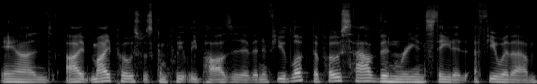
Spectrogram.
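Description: A man speaks at a fairly quick pace with a medium pitch and hardly any pauses, in a normal speaking voice. The recording is very clean, with a silent background. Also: fairly even intonation. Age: 20s. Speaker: university student leader. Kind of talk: casual interview.

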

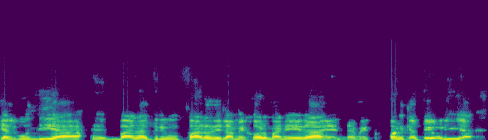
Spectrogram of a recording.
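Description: Speaking at a moderate pace, a man has an unremarkable speaking voice pitched fairly high. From Argentina, San Martín (Buenos Aires). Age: 40s. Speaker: football fan. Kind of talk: casual chat.

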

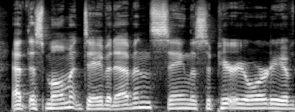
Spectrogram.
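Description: In a very clean recording with a silent background, a man with a medium pitch speaks at a moderate pace in a dramatic, solemn tone. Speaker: podcast host and graduate student. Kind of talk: history narration. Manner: measured, solemn storytelling pace; formal, dramatic reading of a historical account.

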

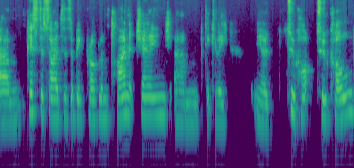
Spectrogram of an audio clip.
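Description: A woman with an Australian accent speaks at a fairly low pitch in a dark, mellow tone. Her pace is fairly slow and her intonation fairly even. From Sydney, Australia (born in England, emigrated at six). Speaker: mathematics professor. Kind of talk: interview with slide explanation. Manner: halting.

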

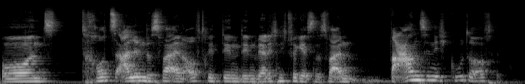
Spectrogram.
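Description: Somewhat breathy, the man's speech runs at a fairly quick pace. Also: fairly high pitch for a man, ordinary pitch variation. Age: 20s. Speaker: podcast co-host. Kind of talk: casual chat. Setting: at home, recording in an apartment.

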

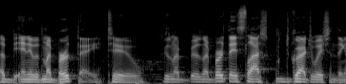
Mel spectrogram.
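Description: Talking at a very fast pace, a man holds a medium pitch. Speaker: guest friend. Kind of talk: casual chat between friends.

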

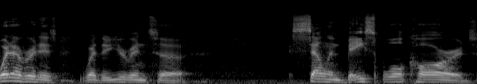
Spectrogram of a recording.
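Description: At a fairly slow pace, a man with a New Jersey accent speaks with lively intonation. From New Jersey (Belleville). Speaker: martial artist and small business owner. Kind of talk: casual interview. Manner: halting.

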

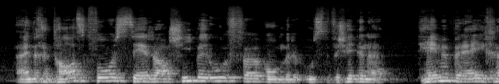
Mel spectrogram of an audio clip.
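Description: A man's medium-pitched voice at a fairly quick pace, with ordinary pitch variation and audible room echo. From Switzerland, Bern. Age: 40s. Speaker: retail company CEO. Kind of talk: interview.

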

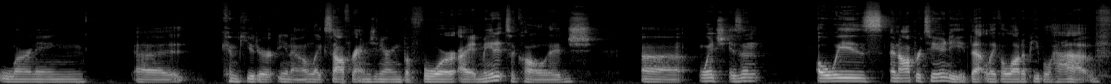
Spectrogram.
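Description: At a fairly slow pace, a man uses a normal speaking voice with medium pitch and fairly even intonation. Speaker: software engineer, interviewee. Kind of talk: casual interview.

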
